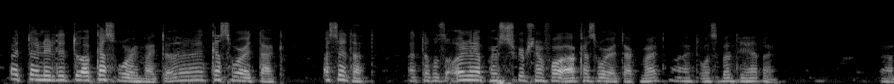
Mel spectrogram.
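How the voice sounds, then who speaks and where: A man rambling through a halting comic monologue in broken grammar, filling it with "mate" and "I can tell you". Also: on the high side, dull audio, noisy background. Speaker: comedic character monologue. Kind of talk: rambling comic monologue as a nature-documentary style character.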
